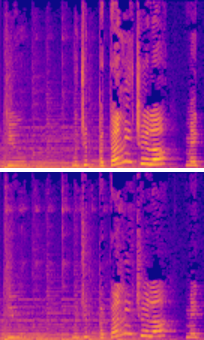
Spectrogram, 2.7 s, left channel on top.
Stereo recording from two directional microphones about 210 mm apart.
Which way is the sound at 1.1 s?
45° left (ahead or behind).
